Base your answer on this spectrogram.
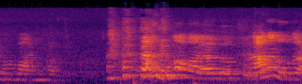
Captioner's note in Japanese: ハハハ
